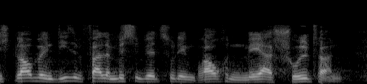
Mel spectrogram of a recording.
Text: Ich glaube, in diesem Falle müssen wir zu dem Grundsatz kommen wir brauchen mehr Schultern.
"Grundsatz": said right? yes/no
no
